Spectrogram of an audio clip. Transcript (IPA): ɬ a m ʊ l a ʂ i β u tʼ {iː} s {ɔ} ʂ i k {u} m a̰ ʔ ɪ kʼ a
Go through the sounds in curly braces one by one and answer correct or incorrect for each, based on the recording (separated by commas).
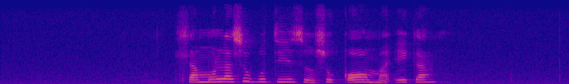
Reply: incorrect, correct, incorrect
